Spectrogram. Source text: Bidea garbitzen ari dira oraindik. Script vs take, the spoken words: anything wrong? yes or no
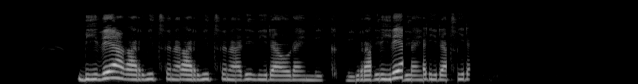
yes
